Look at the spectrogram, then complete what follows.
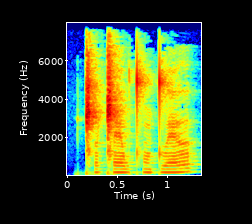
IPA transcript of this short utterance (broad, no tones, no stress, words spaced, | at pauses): ǁʰəǁɛwtʰɔ̃ tʷɛə̯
